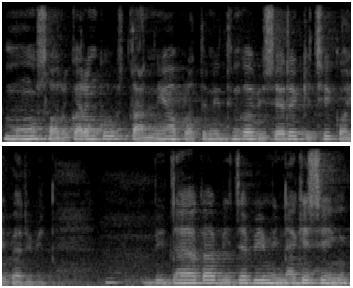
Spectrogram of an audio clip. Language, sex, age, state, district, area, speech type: Odia, female, 45-60, Odisha, Khordha, rural, spontaneous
